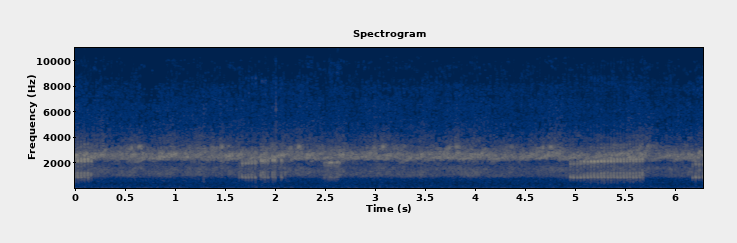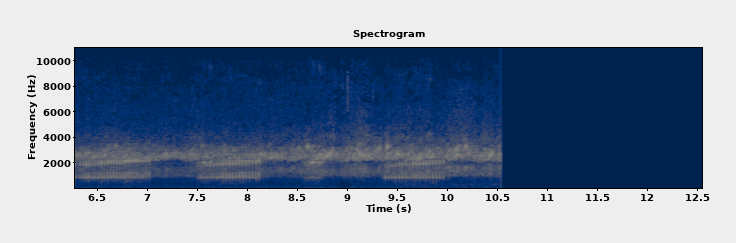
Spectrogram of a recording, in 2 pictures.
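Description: Chorus of frogs calling: a dense, steady din of many voices, with louder croaks repeating every second or so. It cuts off suddenly near the end.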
